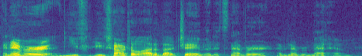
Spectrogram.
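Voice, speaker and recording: A man's voice: medium pitch, expressive, fast talker, bright, forceful tone. A man co-hosting a podcast, trading casual jokes and banter. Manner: joking, easygoing banter. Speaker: podcast co-host. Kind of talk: casual chat.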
